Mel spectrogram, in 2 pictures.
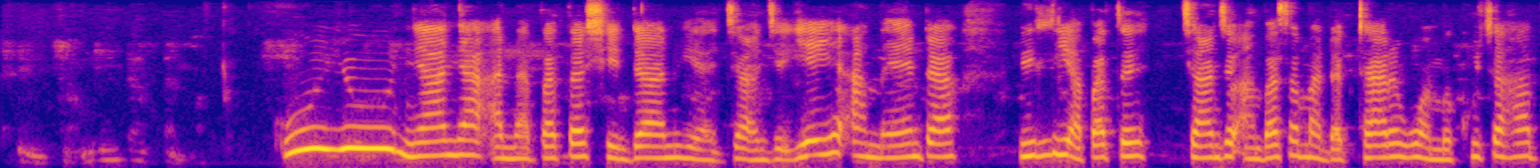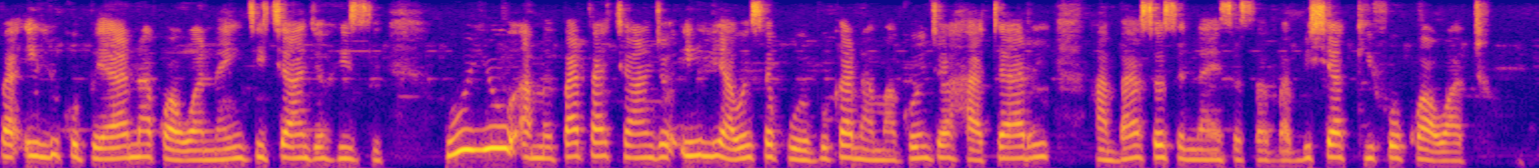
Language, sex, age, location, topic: Swahili, male, 25-35, Nakuru, health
